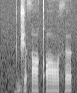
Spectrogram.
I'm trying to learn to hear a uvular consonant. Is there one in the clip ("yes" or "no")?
yes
